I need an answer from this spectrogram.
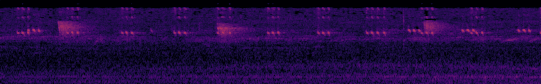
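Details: Quieter crickets chirping at night, rhythmic high pulses about twice per second, with a few brighter, louder chirps breaking in, all over a soft, continuous wind rumble.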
